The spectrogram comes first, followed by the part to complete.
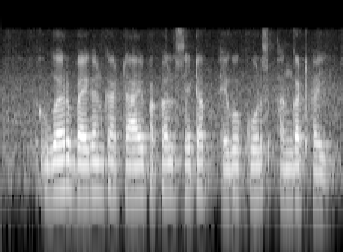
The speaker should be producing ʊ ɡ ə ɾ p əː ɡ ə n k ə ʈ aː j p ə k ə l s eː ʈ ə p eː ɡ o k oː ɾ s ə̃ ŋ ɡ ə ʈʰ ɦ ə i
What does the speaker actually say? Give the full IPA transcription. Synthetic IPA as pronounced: ʊ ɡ ə ɾ b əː ɡ ə n k a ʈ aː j p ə k ə l s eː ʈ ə p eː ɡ o k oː ɾ s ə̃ ŋ ɡ ə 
